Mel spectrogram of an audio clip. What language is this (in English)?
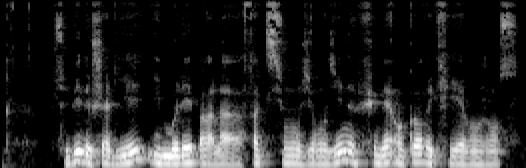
French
